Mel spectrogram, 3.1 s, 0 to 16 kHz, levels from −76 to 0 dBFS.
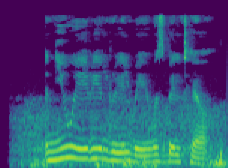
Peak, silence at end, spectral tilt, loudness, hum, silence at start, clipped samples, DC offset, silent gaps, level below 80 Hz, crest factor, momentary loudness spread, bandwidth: -2 dBFS; 0 s; -6 dB/octave; -14 LUFS; none; 0.15 s; under 0.1%; under 0.1%; none; -30 dBFS; 12 dB; 10 LU; 11.5 kHz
